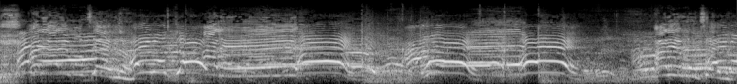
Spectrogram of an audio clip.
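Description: At a women's Stihl Timbersports competition in Sarrebourg, France, a close crowd shouts and whoops in loud, rhythmic bursts of cheering, with excited voices overlapping throughout and a brief dip near the end.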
